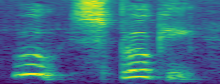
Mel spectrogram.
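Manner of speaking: high mock-scared ooh; mock spooky. Narrator joking about the gold doubloon ghost story, mock spooky. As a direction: tease the creepiness.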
